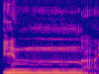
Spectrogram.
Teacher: itu di situ ada Nun bertasydid nah ini dinamakan bacaan ghunnah cara membacanya yaitu dengan ditahan sebanyak 2 harokat kemudian sampai dengan terasa dalam hidung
